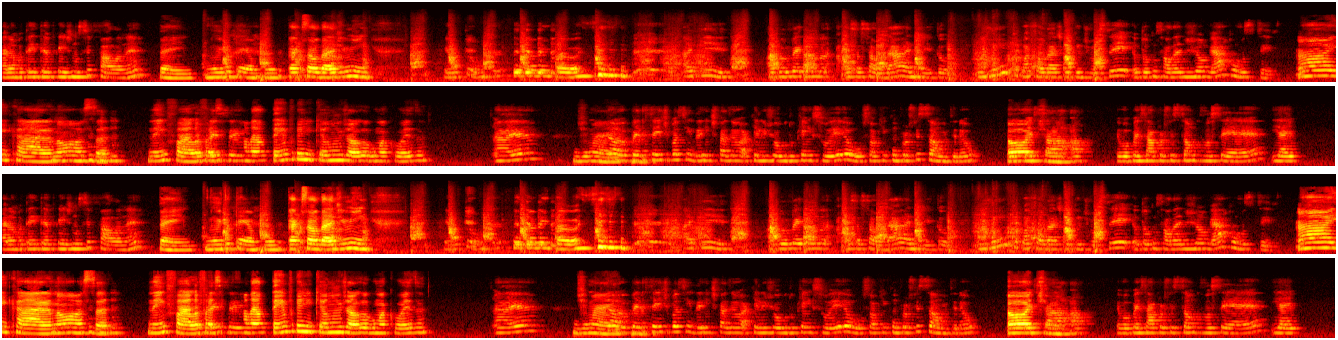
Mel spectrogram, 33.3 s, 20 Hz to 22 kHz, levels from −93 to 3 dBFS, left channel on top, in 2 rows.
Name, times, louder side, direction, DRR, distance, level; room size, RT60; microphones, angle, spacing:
voice 1, 0.0-1.8 2.8-3.6 3.9-4.0 5.5-6.8 8.0-9.3 9.6-11.9 12.2-15.9 17.3-18.2 19.1-19.8 22.8-23.4 24.1-28.9 29.2-30.3 30.6-32.8, left 2 dB, 25° left, 2.7 m, -35 dB
voice 2, 2.0-5.0 5.8-5.9 6.4-7.9 16.2-18.0 18.5-19.4 19.7-22.0 23.8-24.4 29.2-30.1, right 4 dB, 60° right, 0.9 m, -25 dB
sound 1, 2.5-13.4 13.6-13.8, right 2 dB, 10° right, 2.6 m, -34 dB
7.1 x 4.1 x 4.2 m
head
